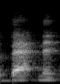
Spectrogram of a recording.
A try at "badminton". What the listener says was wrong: Not mitten.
